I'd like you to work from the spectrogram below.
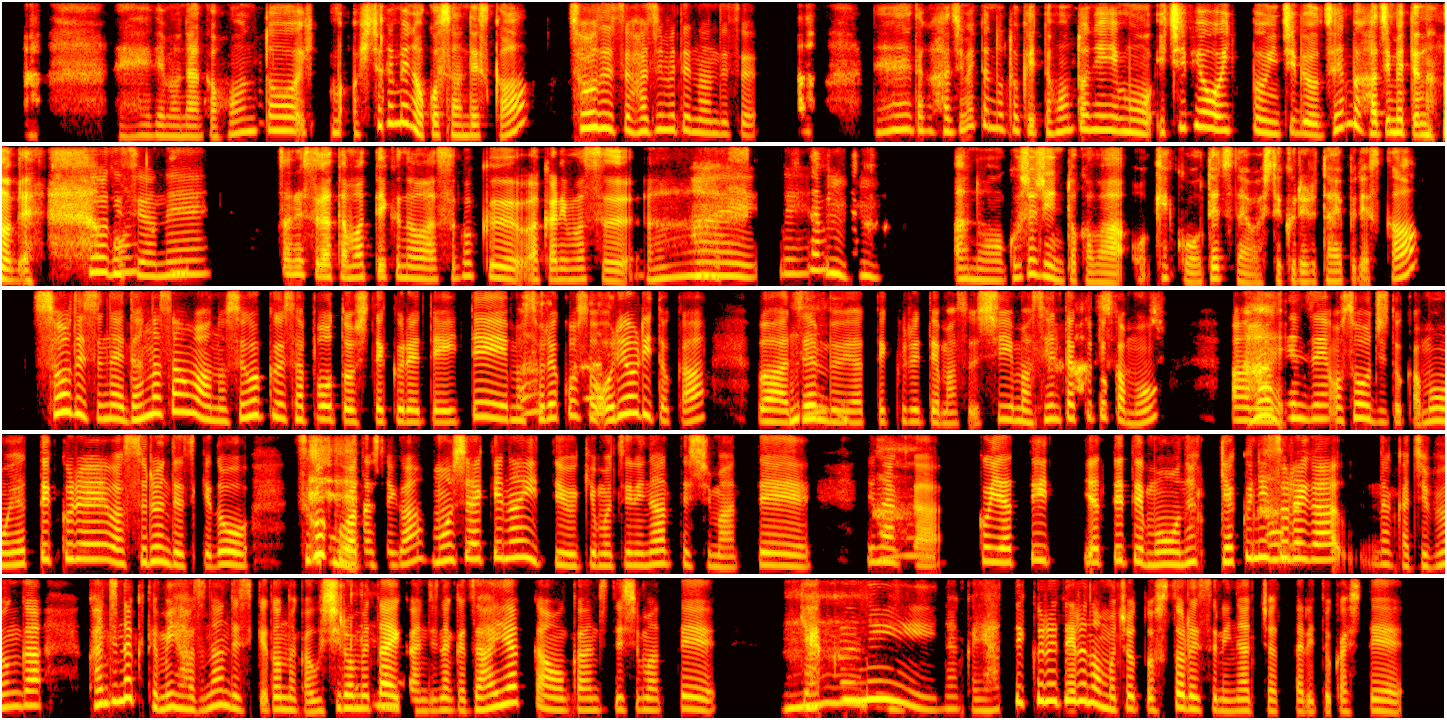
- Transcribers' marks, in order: none
- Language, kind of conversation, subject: Japanese, advice, 家事や育児で自分の時間が持てないことについて、どのように感じていますか？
